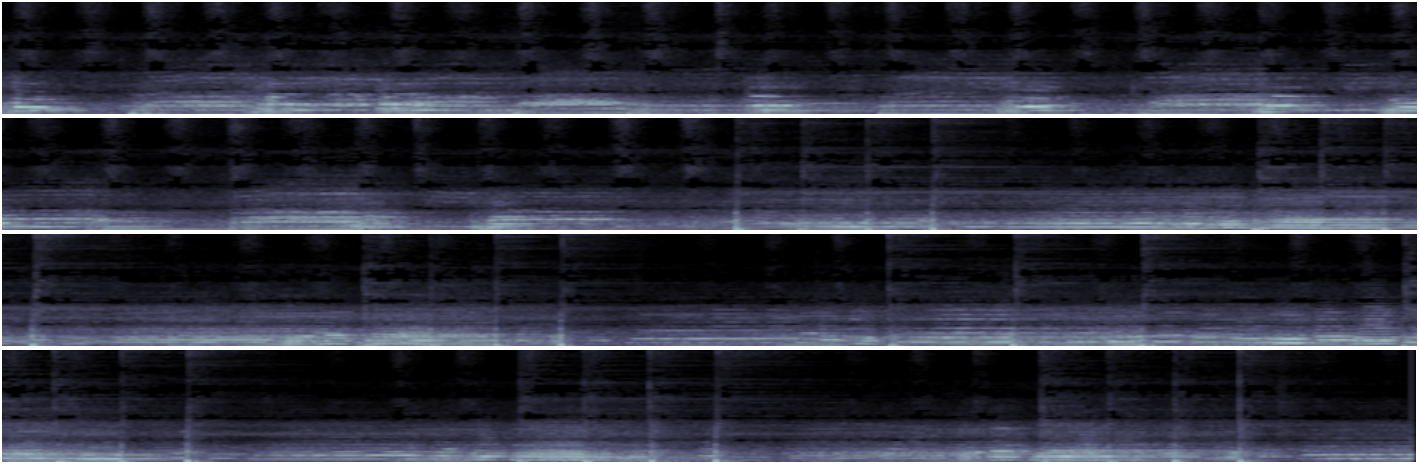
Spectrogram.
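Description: Live choir and band performing Christmas cantata music, with melodic lines moving over held bass notes.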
